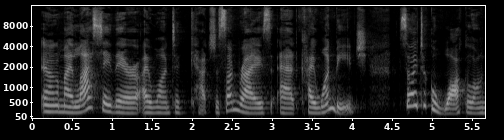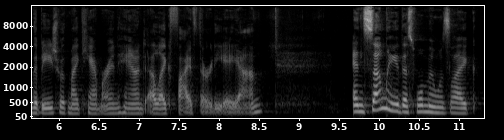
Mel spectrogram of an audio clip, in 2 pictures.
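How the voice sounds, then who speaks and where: A woman video host telling a personal story to viewers in a casual, chatty way. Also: on the low side.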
